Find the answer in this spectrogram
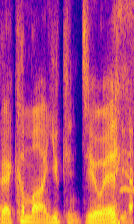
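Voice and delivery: put-on, aggressive Australian accent. Recalling an ad James made, imitating James's aggressive Australian accent. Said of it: "aggressive like uh, Australian accent".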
